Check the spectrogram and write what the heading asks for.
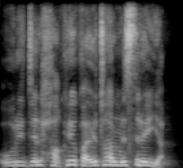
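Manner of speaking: loud, savage demand; savage shout. A narrator's reading. Interrogator to her captive after slapping her, savagely shouted. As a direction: bark it out brutally. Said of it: "وهي تصرخ في وحشية".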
